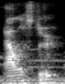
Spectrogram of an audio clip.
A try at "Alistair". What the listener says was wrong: No T, just Alistair.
